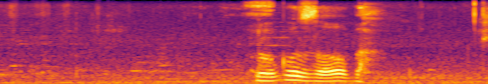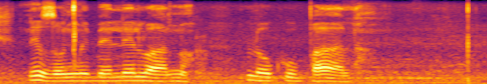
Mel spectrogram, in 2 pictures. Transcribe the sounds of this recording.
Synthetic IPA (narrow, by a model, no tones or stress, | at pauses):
nokʼuzɔɓa | nɛzoŋ͡ǀiɓɛlɛlwanɔ | lokʼub̥ʱaːla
